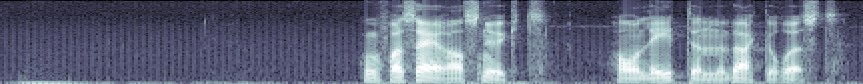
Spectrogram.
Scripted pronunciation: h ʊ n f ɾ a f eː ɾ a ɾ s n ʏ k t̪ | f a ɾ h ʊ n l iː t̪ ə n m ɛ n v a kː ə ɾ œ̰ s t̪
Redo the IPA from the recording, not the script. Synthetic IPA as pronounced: h ʊ n f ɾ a s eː ɾ a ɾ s n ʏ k t̪ | h a ɾ h ʊ n l iː t̪ ə n m ɛ n v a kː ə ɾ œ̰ s t̪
